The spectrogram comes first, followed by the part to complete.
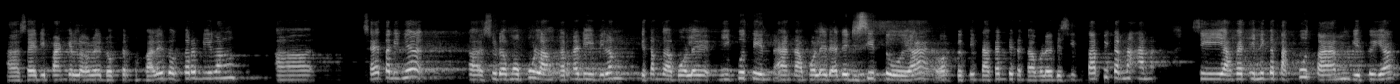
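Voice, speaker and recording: A middle-aged woman with a fairly high voice, telling a personal testimony over a video call. She tells it in a lively way and acts out the voices of the people in her story. Her voice trails off into a long reverb. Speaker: church member giving a testimony.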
